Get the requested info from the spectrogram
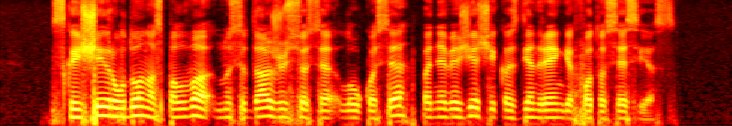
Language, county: Lithuanian, Šiauliai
